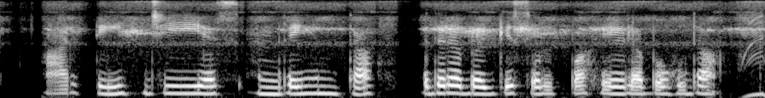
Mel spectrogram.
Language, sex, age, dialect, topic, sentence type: Kannada, female, 36-40, Coastal/Dakshin, banking, question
